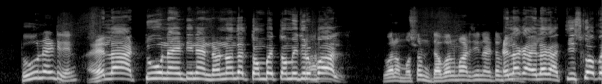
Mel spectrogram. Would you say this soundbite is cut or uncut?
uncut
